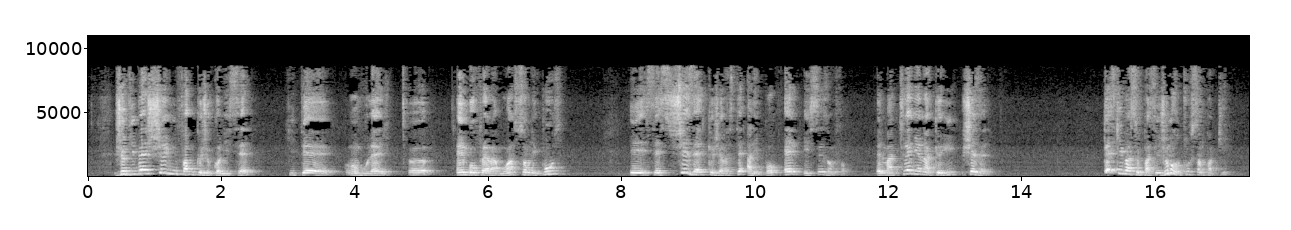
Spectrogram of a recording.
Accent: Gabon; now in France; Quand je suis parti du Gabon, je suis venu pour faire des études en France, dans une école à Nogent-sur-Marne, en région parisienne.

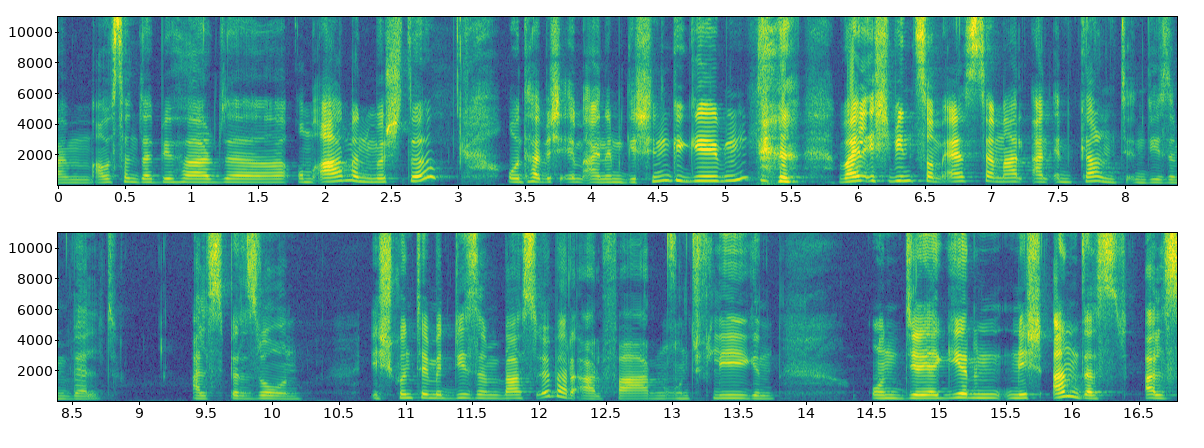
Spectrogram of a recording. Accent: Syria; German is a second language; Ich fühle mich eine Syrerin, obwohl ich bin aus Palästina von Wurzeln.

